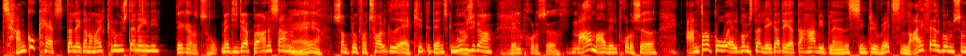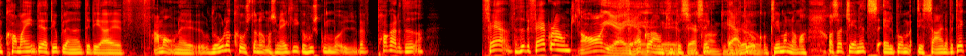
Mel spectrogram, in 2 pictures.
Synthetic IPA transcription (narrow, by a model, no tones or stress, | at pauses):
t͡sʰɑ̈ŋɡ̥o̝kʰæd̥d̥ɑ̈le̝ɡ̥ɐnomɐe̝d̥kʰæɾuhusd̥ene̝̰ːnlid̥ekʰædut͡sʰo̰med̥id̥eɐ̰b̥ɶɐnəsɑ̈ŋ̰sɒ̽mb̥le̝ʊfɒ̽t͡sʰɒ̽l̰ɡ̥ð̞̩ˠææɐkʰen̰d̥əd̥ænsɡ̥əmṵs̬iɡ̥ɐːʋelpʰʁod̥use̝̰ːɐð̩ˠmɑ̈ːð̞̩ˠmɑ̈ːð̞̩ˠʋelpʰʁo̝d̥use̝̰ːɐð̞̩ˠʔɑ̈nd̥ʁɐɡ̥o̝ːælb̥ɔ̽m̰sd̥ɑ̈le̝ɡ̥ɐd̥æɐ̰d̥ɑ̈ɦɑ̈ʋib̥lænd̥ænð̩ˠsemb̥liʁed̥slɑ̈ɪfælb̥ɔ̽msɒ̽mkʰɒ̽m̰ɐe̝n̰d̥æɐd̥e̝job̥lænd̥ænð̩ˠded̥ɛɐfʁamɒʊnəʁɔʊlɐkʰɔsd̥ɐnɔ̽m̰ɐsɒmjɑ̈eɡ̥liːkʰæɦusɡ̥əmʋæpʰɒ̽ɡ̥ɑ̰ɐɾ̥e̝dehe̝ð̰ˠɐ | fæɐæheð̰ˠɐd̥efeːɐɡ̥ʁäʊnd̥fæɐ̥ʁɑ̈ʊnd̥lipʰʁɐsḭse̥jæde̝ɡ̥lemɐnnɔ̽m̰ɐɒ̽sɒ̽d̥jæned̥sælb̥ɔ̽md̥esɑ̈ɪnɐʋed̥e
